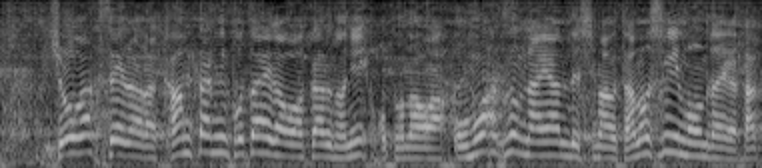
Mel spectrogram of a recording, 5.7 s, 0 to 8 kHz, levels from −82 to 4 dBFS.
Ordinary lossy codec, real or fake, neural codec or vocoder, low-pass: none; fake; codec, 16 kHz, 4 kbps, FunCodec, trained on Chinese and English, 50 frames a second; none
